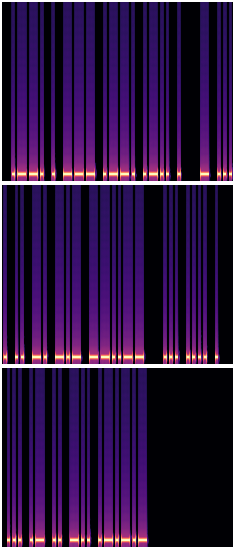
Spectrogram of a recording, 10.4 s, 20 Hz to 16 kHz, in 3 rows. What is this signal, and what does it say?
Morse code, heard as a keyed tone, about 28 wpm, 700 Hz. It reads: PEOPLE THINK, SHE SAID.
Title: Sentences from Top 1000 Words - Review Part 4 - 28wpm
